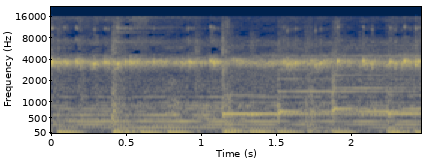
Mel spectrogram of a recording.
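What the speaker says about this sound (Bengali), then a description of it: "বিভিন্ন রকম ঝিঝি পোকার ডাক" Several kinds of crickets chirp at night in a hill village near Darjeeling, a dense, continuous high trill with layered pulsing calls that is fairly loud and steady, with no speech.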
